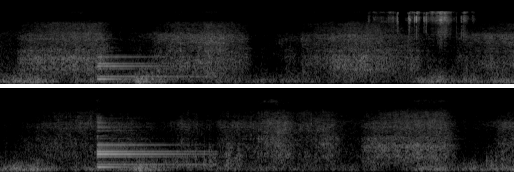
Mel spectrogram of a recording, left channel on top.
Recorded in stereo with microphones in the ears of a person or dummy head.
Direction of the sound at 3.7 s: 50° left (ahead or behind).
